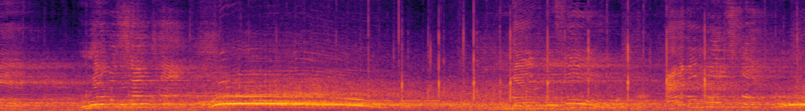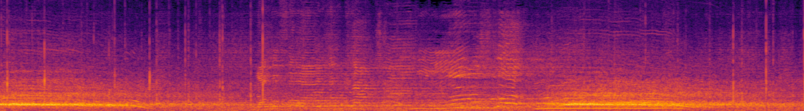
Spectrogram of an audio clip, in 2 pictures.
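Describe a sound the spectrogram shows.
A crowd roars loudly in bursts.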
